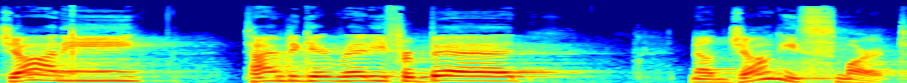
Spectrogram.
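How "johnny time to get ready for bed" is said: acted, raised, high-pitched calling-out voice. Telling a story about a child at bedtime, imitating a mom calling down the hallway. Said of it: "Mom yells down the hallway".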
